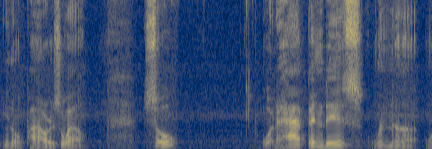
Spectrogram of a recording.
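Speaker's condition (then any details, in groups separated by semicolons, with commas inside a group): No condition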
